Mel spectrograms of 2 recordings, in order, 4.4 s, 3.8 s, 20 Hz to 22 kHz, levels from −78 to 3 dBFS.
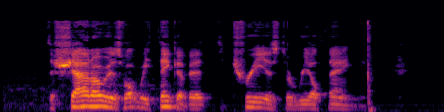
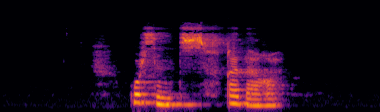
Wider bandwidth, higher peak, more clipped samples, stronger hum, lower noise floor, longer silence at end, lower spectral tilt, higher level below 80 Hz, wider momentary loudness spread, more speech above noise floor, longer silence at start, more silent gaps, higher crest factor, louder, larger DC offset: about the same, 11.5 kHz vs 11 kHz; about the same, -2 dBFS vs -2 dBFS; neither; neither; second, -63 dBFS vs -72 dBFS; second, 0.7 s vs 0.95 s; first, -4.5 dB/octave vs -2.5 dB/octave; first, -60 dBFS vs -66 dBFS; first, 18 LU vs 9 LU; second, 40 dB vs 53 dB; second, 0.5 s vs 0.95 s; neither; about the same, 22 dB vs 20 dB; second, -22 LUFS vs -17 LUFS; neither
